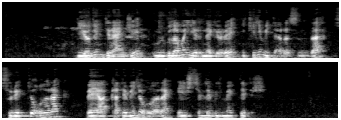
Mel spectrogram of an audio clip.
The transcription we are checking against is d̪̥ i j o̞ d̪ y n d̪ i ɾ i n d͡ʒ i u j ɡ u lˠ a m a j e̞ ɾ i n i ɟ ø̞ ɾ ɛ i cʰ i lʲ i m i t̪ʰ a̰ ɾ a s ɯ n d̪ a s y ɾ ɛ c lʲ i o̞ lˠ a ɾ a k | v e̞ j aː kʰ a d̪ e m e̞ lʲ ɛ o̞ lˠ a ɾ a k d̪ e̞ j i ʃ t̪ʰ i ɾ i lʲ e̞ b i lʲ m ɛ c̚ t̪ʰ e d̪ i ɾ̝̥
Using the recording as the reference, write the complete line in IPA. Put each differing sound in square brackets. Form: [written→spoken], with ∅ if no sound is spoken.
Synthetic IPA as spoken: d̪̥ i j o̞ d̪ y n d̪ i ɾ [i→æ] n d͡ʒ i u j ɡ u lˠ a m a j e̞ ɾ i n [i→ɛ] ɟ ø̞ ɾ ɛ i cʰ i lʲ i m i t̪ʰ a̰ ɾ a s ɯ n d̪ a s y ɾ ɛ c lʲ i o̞ lˠ a ɾ a k | v e̞ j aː kʰ a d̪ e m e̞ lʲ [ɛ→i] o̞ lˠ a ɾ a k d̪ e̞ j i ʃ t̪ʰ i ɾ i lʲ e̞ b i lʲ m ɛ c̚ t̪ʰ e d̪ i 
